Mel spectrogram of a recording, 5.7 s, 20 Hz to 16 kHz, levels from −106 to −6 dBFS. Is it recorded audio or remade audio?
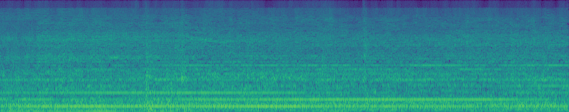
remade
